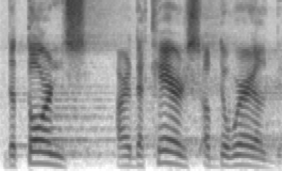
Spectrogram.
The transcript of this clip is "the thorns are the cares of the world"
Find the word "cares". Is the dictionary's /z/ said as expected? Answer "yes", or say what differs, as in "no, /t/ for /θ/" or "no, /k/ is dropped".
no, /s/ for /z/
